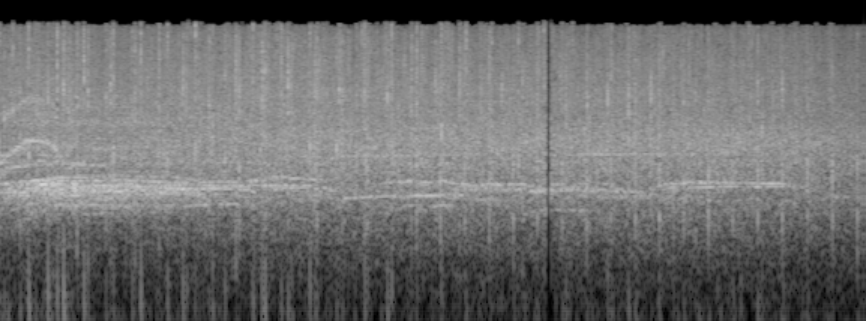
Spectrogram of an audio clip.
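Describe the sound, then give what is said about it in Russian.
A large audience at a KVN show applauds loudly and steadily for about twelve seconds, applause dedicated to the mothers, a dense wash of many hands clapping, with a brief break partway through and no one speaking. “Поэтому эти аплодисменты сегодня мамы для вас.”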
